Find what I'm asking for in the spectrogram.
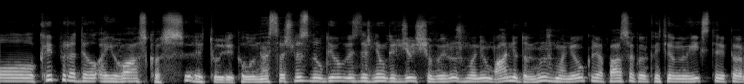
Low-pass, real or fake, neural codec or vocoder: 14.4 kHz; fake; codec, 32 kHz, 1.9 kbps, SNAC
